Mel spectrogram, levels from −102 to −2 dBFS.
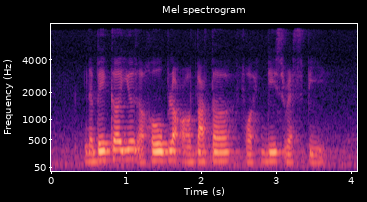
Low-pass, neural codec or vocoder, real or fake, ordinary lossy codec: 7.2 kHz; none; real; none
